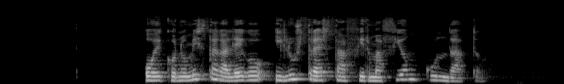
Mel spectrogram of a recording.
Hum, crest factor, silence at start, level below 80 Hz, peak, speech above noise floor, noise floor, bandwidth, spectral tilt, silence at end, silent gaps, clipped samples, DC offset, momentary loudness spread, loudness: none; 18 dB; 1.45 s; -76 dBFS; -8 dBFS; 50 dB; -74 dBFS; 10 kHz; -5.5 dB/octave; 0.8 s; none; under 0.1%; under 0.1%; 7 LU; -24 LUFS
